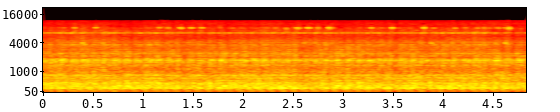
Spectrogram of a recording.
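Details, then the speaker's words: Mini lathe taking a 0.25 cut (down from 0.5) on out-of-round stock for a tailstock camlock: constant cutting rasp with uneven chatter. The tool is still hitting the uncleaned diameter, though the cut is becoming more consistent. "I can still hear that sort of gudder, that noise, but it's becoming more consistent, the cut around the diameter."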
